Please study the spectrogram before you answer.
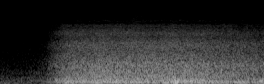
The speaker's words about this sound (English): The devastation by the floods in Pakistan is far from over. The gushing flood water is now washing away roads, housing and commercial infrastructure in the rural area of Seven Sharif city of southern Sindh province.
